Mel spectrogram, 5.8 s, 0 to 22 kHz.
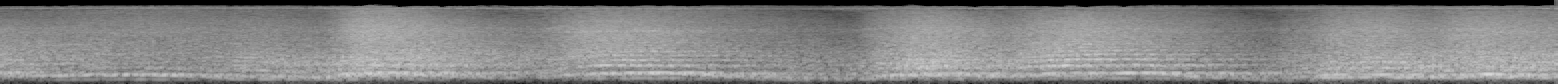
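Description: An Armattan M230 quadcopter drone with huge motors flies nearby, its high buzzing whine rising and falling in repeated swells as the throttle changes.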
